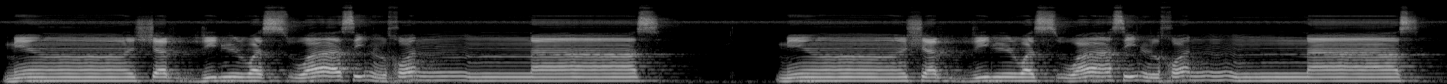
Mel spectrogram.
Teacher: من شر میں جو را ہے اس کو ہم باریک پڑھیں گے، کیونکہ اس کے نیچے زیر آیا ہوا ہے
